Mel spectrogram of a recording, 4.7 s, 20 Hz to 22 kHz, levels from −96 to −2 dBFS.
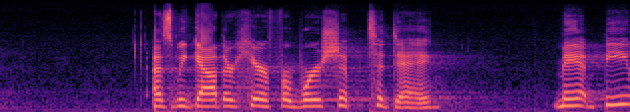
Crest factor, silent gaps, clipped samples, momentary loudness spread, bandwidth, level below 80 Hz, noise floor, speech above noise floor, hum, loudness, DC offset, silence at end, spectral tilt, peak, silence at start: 20 dB; none; under 0.1%; 7 LU; 18.5 kHz; -58 dBFS; -61 dBFS; 38 dB; none; -23 LUFS; under 0.1%; 0 s; -2.5 dB/octave; -4 dBFS; 1.15 s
